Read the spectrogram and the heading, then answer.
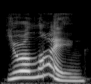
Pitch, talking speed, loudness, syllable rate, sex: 270 Hz, 195 wpm, -16 LUFS, 6.9 syllables/s, female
